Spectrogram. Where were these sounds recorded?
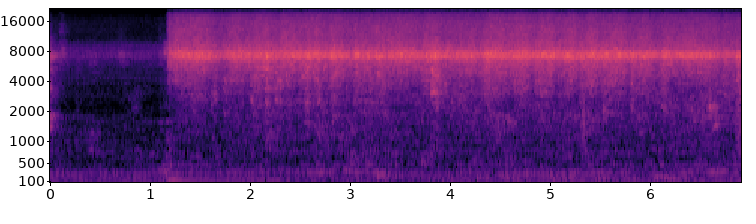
in a restroom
